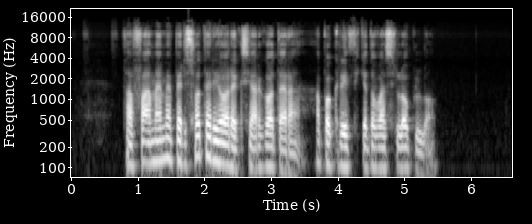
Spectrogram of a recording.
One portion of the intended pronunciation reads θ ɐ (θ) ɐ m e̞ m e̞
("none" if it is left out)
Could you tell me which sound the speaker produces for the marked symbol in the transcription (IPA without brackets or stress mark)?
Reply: f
